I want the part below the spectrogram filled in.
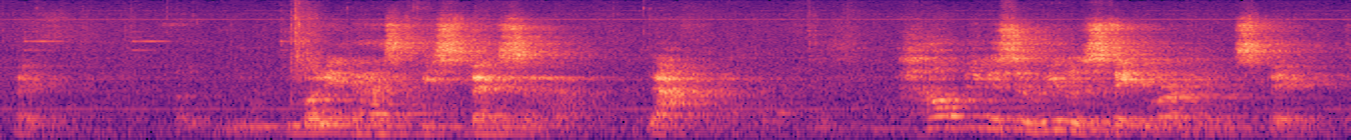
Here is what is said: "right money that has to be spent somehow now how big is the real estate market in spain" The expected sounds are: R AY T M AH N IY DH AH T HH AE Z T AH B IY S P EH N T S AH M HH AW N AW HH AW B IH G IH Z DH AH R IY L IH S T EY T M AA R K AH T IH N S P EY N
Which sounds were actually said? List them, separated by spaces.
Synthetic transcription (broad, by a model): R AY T M AH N IY DH AH T HH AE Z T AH B IY S P EH N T S AH M HH AW N AW HH AW B IH G IH Z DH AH R IY L IH S T EY T M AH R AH IH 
